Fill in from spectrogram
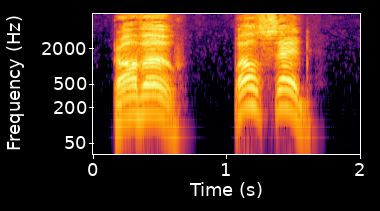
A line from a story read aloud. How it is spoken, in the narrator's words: called out from his log pile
